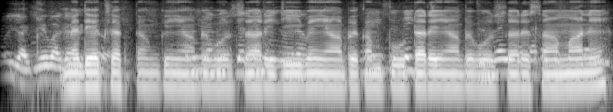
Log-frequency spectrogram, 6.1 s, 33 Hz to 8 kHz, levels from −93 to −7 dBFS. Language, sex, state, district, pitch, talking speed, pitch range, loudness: Hindi, male, Madhya Pradesh, Bhopal, 110 Hz, 205 wpm, 110-115 Hz, -17 LUFS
